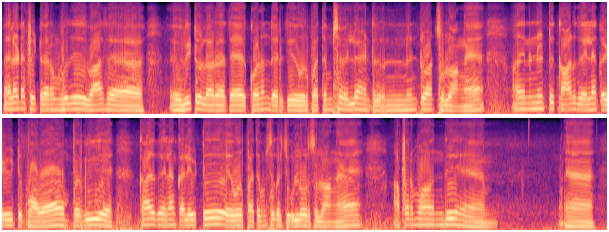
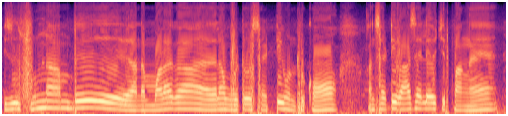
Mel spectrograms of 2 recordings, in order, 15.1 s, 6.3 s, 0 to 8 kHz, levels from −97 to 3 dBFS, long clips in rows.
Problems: background sounds at intervals, background conversations at intervals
